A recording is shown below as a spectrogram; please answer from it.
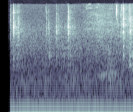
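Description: Faint room tone from the voice-over microphone, a steady low hiss with mains hum, carrying a few soft clicks. It comes in just after total digital silence at the start.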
